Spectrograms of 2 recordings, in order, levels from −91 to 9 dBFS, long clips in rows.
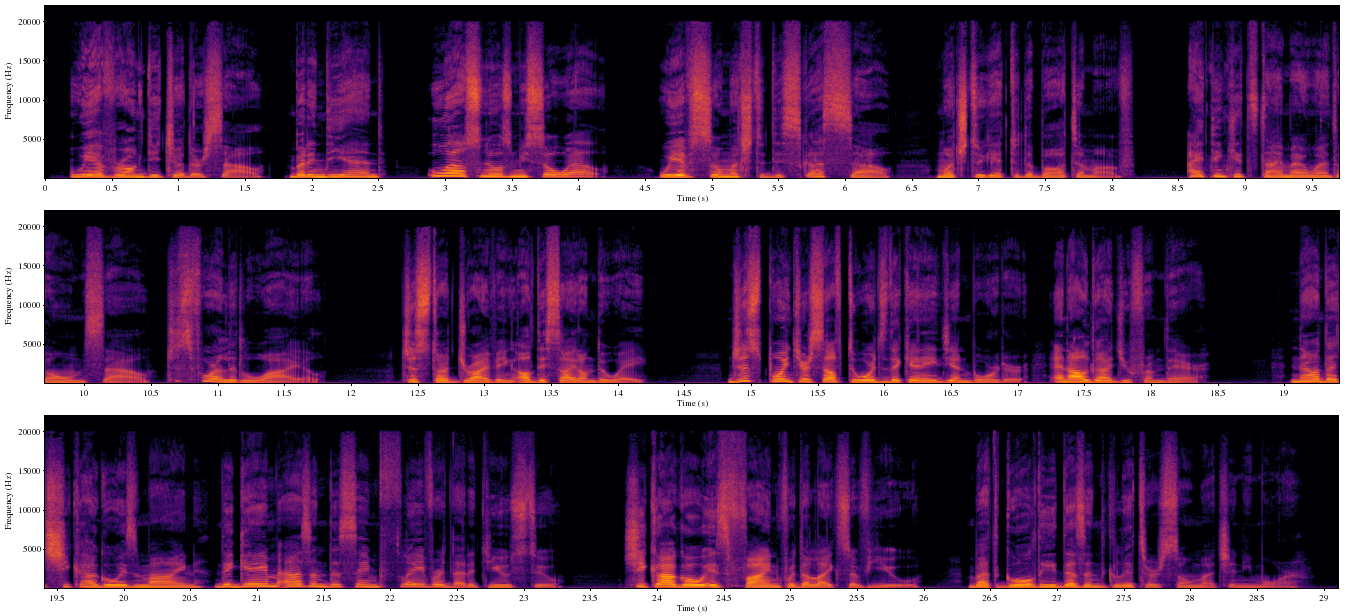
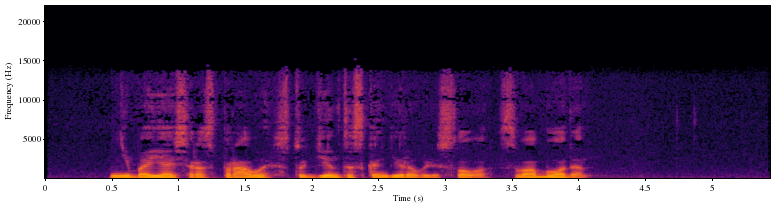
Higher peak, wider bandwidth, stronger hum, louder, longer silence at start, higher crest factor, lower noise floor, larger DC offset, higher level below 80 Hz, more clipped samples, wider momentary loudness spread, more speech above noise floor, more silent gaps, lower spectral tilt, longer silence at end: about the same, -2 dBFS vs -2 dBFS; first, over 20 kHz vs 14 kHz; neither; second, -21 LUFS vs -17 LUFS; second, 0.2 s vs 0.5 s; about the same, 20 dB vs 16 dB; first, -63 dBFS vs -59 dBFS; neither; about the same, -58 dBFS vs -54 dBFS; neither; first, 16 LU vs 8 LU; about the same, 42 dB vs 43 dB; neither; second, -4.5 dB/octave vs -7.5 dB/octave; second, 0.3 s vs 1.35 s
